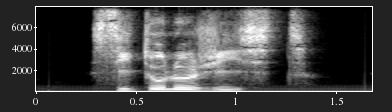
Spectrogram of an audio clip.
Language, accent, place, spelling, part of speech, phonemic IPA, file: French, France, Lyon, cytologiste, noun, /si.tɔ.lɔ.ʒist/, LL-Q150 (fra)-cytologiste.wav
- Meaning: cytologist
